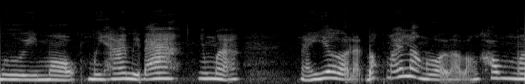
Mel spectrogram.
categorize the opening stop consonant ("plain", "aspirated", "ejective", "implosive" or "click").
plain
